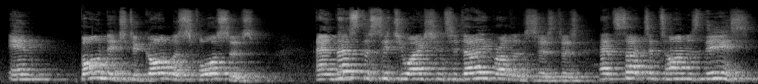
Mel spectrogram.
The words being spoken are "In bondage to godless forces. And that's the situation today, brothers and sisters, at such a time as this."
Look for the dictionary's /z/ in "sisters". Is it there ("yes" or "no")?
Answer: yes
